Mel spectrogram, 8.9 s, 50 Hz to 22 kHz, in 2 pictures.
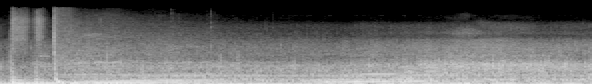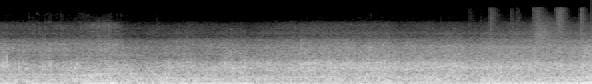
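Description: Porsche 911 (997) flat-six engine revving up and falling back several times under hard driving, over a steady rush of noise.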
